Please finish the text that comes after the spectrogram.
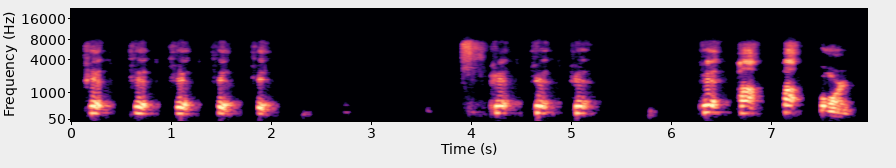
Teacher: Now, do you notice that you're getting a puff of air, right?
